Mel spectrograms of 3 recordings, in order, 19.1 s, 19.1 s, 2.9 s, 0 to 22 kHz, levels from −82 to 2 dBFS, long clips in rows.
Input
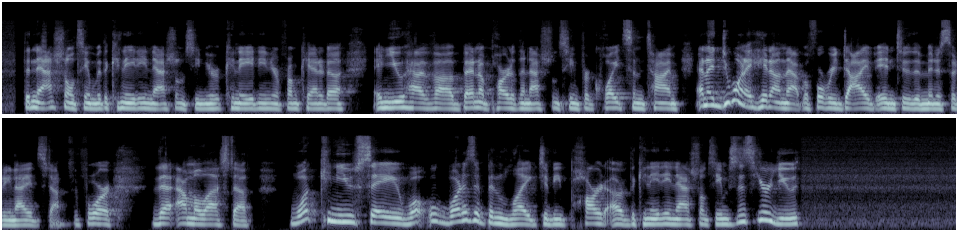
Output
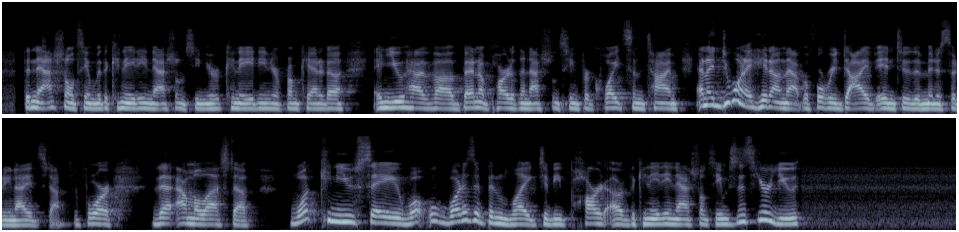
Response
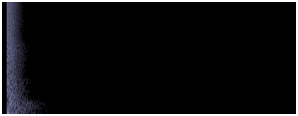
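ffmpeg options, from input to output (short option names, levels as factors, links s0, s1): -filter_complex "[0:a]lowpass=f=2200:p=1,asplit=2[s0][s1];[1:a]atrim=start_sample=2205,asetrate=74970,aresample=44100[s2];[s1][s2]afir=irnorm=-1:irlink=0,volume=0.1[s3];[s0][s3]amix=inputs=2:normalize=0,volume=0.562"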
